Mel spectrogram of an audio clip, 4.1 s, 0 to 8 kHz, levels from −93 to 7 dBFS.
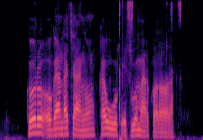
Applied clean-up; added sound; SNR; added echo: neural mask model Resemble Enhance denoiser.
